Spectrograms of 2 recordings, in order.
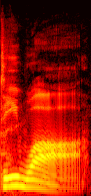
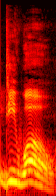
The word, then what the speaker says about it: Diwa: And I don't for the life of me know how people change an O to an A every fucking They time. just put the wrong syllable in there, dude, every time. Diwa. Diwa. It should be Diwo, if anything. Yes. Yeah. Yes. It's clearly an OH. It's whoa.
